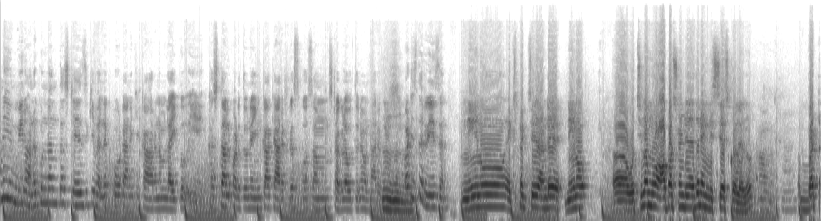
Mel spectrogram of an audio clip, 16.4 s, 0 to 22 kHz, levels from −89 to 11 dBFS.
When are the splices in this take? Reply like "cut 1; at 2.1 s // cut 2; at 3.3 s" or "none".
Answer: cut 1; at 9.1 s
